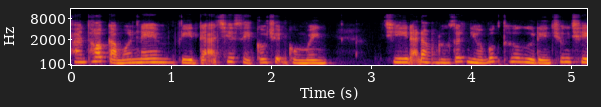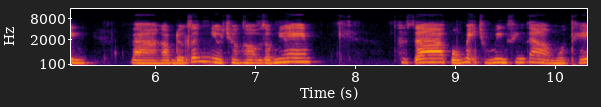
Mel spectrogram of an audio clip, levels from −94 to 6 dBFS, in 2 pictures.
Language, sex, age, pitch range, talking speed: Vietnamese, female, 20-39, 190-245 Hz, 260 wpm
